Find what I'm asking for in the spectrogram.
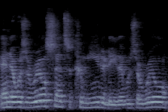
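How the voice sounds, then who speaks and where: A man's fairly quick speech with an Alabama accent, ordinary pitch variation, audible room echo and noticeable background noise. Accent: Alabama Southern US. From US South, Birmingham, Alabama. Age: 60s. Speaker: artist and illustrator. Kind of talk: interview. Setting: artist's studio. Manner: halting, with frequent repetitions.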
